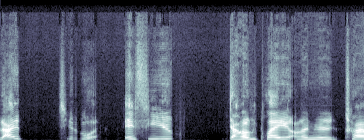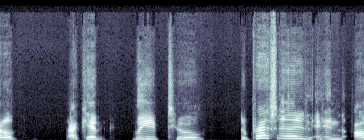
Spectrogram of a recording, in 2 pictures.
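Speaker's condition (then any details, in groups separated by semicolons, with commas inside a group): Cerebral palsy; from birth; physical therapy; had speech therapy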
